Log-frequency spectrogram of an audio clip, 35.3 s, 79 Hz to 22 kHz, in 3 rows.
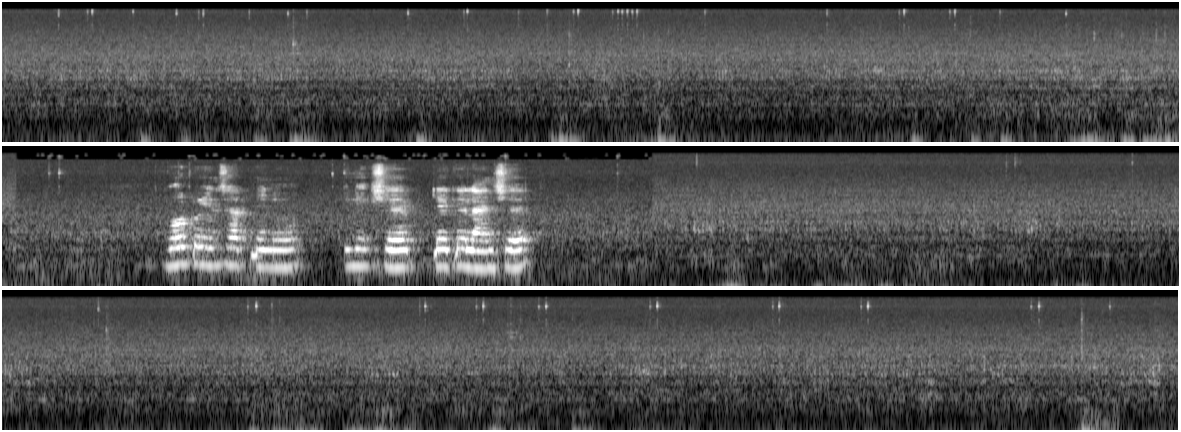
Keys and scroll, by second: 5.6 ctrl+c, 6.6 ctrl+v, 11.0 ctrl+Down, 19.4 ctrl+Left, 20.1 ctrl+Right, 27.3 ctrl+z.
